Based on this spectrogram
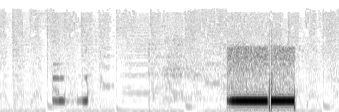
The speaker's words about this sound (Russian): Набираю еще раз, бля. Я еще раз наберу.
